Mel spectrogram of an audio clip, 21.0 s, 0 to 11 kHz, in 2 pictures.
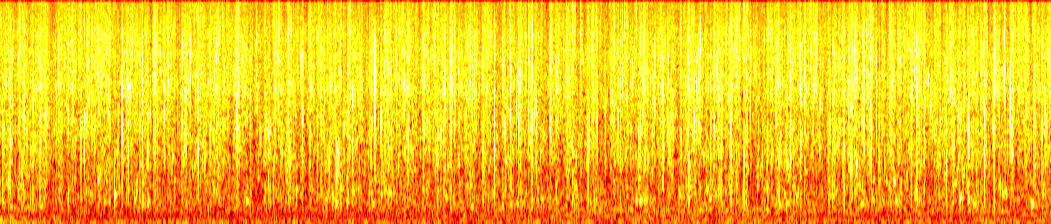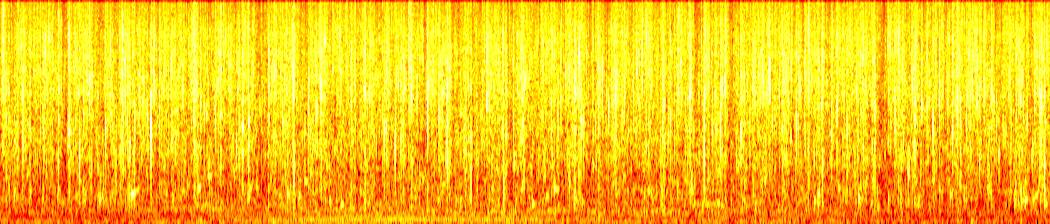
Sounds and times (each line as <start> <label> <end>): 5.2 water splats 21.0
